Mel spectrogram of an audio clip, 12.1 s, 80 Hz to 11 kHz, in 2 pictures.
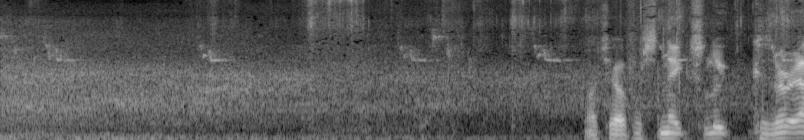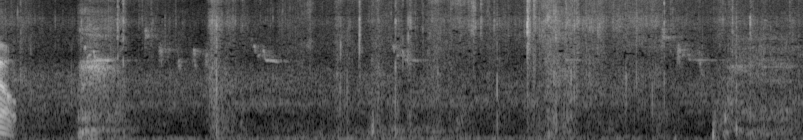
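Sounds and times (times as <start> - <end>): footsteps crunching dry leaves: 1.5 - 12.0
twigs snapping: 8.5 - 11.8.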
